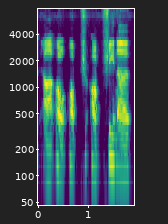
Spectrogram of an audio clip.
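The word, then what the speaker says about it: Община: Um, that's st in Bulgarian. It's pronounced differently in Russian, and I was pronouncing it more like the Russian Obstina Sliven.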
